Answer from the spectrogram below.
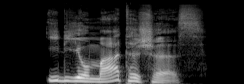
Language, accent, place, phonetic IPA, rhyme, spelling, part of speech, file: German, Germany, Berlin, [idi̯oˈmaːtɪʃəs], -aːtɪʃəs, idiomatisches, adjective, De-idiomatisches.ogg
- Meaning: strong/mixed nominative/accusative neuter singular of idiomatisch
